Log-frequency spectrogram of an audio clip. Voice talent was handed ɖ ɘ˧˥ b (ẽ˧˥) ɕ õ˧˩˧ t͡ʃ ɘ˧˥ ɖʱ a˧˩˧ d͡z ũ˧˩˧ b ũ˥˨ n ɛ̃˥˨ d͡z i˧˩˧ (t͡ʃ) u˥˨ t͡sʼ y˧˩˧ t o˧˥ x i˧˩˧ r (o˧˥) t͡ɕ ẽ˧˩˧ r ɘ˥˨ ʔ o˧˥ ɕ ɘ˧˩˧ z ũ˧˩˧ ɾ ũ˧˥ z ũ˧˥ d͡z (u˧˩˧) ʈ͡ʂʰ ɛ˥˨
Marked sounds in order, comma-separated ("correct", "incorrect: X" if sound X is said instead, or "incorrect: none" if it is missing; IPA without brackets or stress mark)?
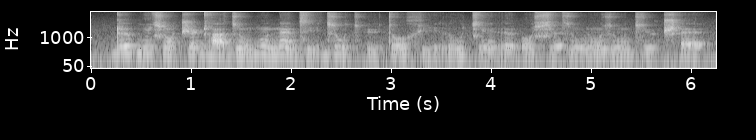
incorrect: ĩ˧˥, incorrect: d͡z, incorrect: u˧˥, incorrect: y˧˩˧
